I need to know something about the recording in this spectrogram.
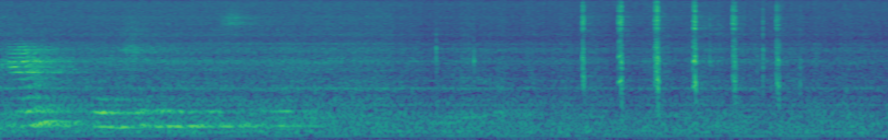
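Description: A woman's soft, drawn-out voice for about the first second and a half, then a quick run of six or seven light clicks near the end.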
